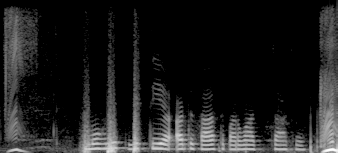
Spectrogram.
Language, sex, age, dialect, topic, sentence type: Magahi, female, 18-24, Northeastern/Surjapuri, banking, statement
